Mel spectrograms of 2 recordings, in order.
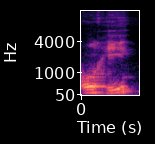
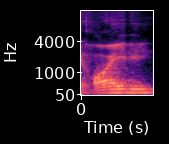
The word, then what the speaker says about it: Heuri: Meu nome é Horry, né? É um sobrenome suíço. Essa é a pronúncia francesa, tem também Roire, né? A Suíça é um país aí com muitas línguas. Mas o pessoal no Brasil fala Eury, e that's fine, não tem problema nenhum.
